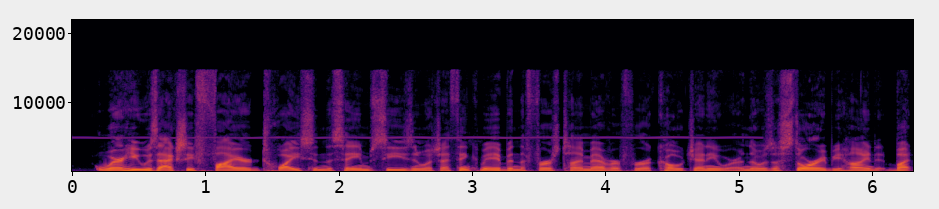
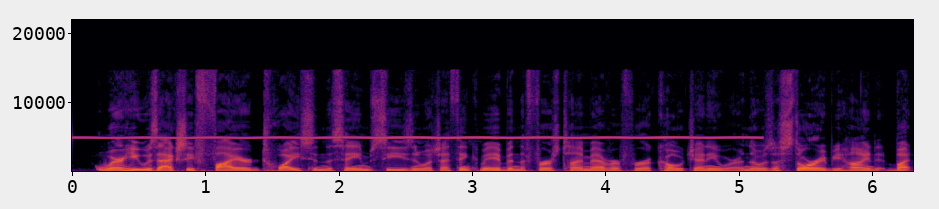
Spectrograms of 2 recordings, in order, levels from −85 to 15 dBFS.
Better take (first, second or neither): first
